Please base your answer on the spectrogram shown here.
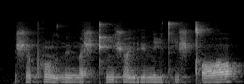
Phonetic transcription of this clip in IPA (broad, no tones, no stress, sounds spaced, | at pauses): ʃ ə̃ pʰ õ ɡ n̪ ɨ n̪ ɐ ʃ kʰ ĩ ʃ œ̃ rʲ ɨ n i t̪ʰ i ʃ tʼ ɔ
